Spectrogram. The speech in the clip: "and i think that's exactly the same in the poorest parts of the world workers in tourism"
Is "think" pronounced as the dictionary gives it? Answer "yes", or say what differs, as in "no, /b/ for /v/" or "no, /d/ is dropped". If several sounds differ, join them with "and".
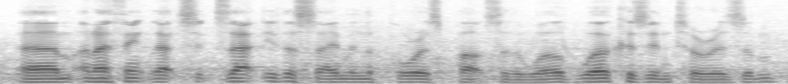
yes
